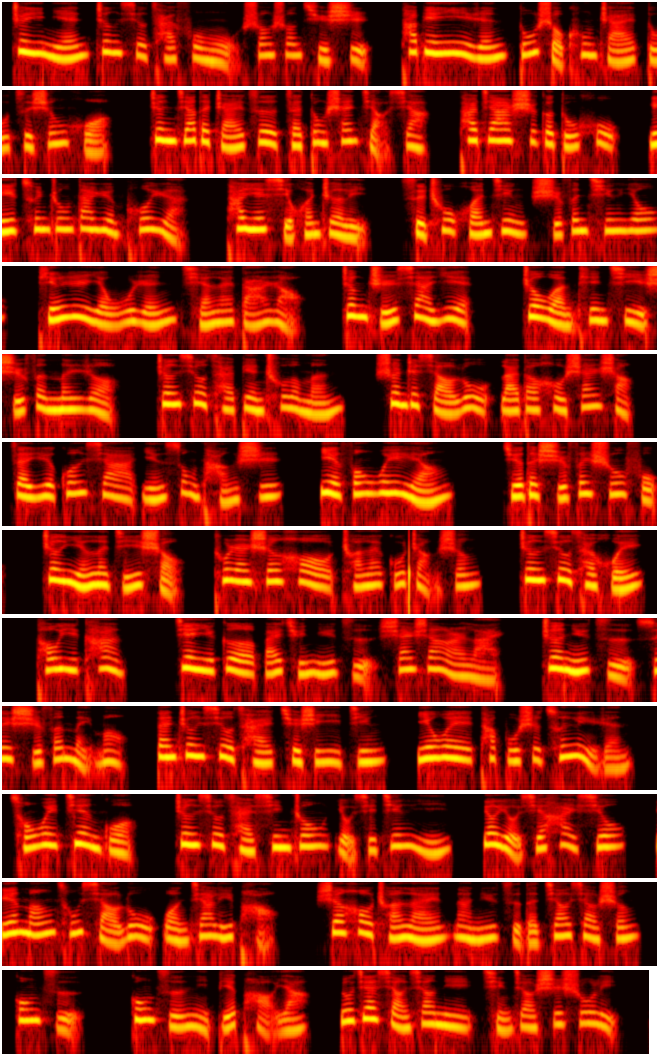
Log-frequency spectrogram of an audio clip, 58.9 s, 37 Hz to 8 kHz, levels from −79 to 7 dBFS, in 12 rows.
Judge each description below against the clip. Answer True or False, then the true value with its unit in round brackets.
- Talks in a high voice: True (255 Hz)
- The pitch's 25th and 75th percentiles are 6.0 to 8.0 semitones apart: False (5.3 semitones)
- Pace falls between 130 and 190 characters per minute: False (230 characters per minute)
